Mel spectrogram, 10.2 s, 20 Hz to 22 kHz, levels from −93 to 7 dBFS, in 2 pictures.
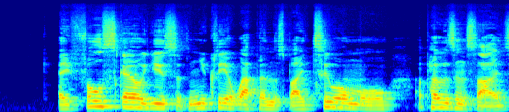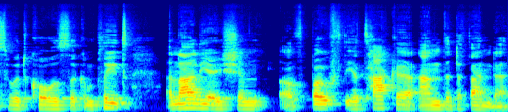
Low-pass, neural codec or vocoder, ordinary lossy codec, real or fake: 19.8 kHz; none; none; real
